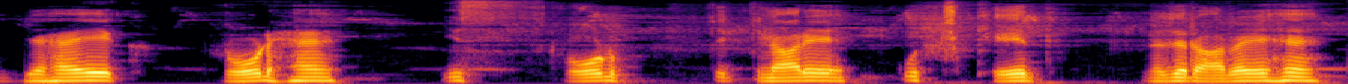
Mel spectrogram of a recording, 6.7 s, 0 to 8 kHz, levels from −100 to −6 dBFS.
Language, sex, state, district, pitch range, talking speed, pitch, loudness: Hindi, male, Uttar Pradesh, Saharanpur, 120-145 Hz, 125 wpm, 130 Hz, -16 LUFS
